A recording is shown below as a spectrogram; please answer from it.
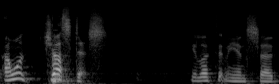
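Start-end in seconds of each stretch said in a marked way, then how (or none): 0.0-1.1 sudden loud high outburst; retold angry cry at the priest; angry demand. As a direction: pound it out, demanding justice. Pounding the podium in confession.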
